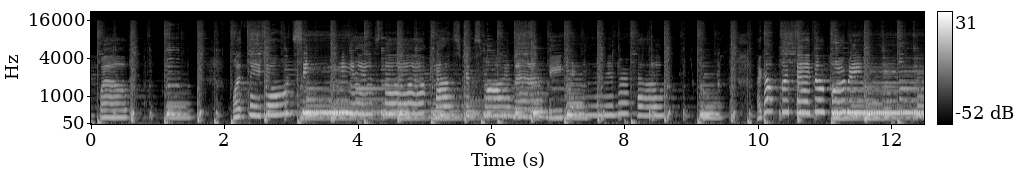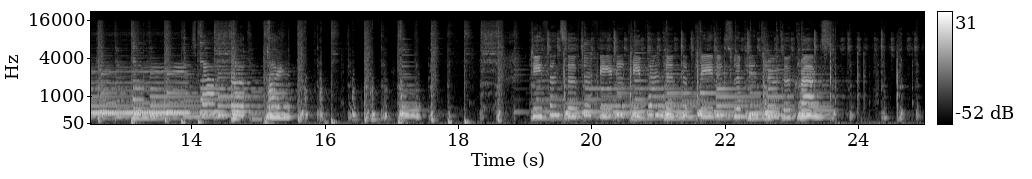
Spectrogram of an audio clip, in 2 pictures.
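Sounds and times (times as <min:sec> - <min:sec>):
ukulele strummed: 0:00.0 - 0:25.0.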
